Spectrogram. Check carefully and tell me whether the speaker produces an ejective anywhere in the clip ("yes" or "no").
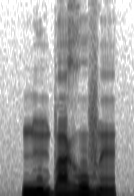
no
